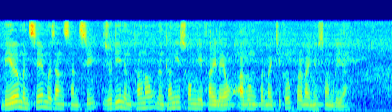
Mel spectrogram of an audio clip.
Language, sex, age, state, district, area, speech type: Bodo, male, 45-60, Assam, Kokrajhar, rural, read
